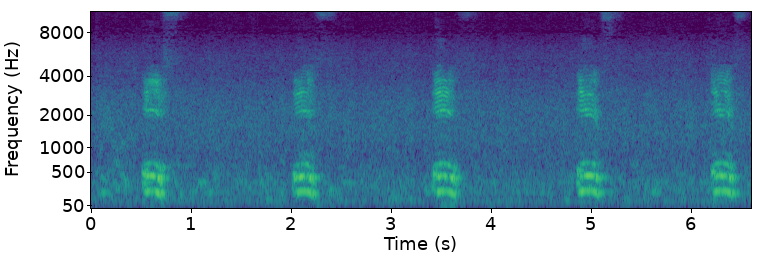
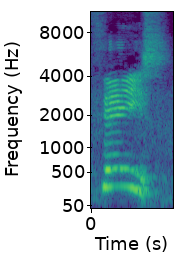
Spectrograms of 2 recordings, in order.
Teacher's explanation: উপরের পাটির দাঁত নিচের ঠোঁটকে স্পর্শ করবে এবং কিছুটা বাতাস ঘর্ষণের সহিত জোরে প্রবাহিত হবে।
